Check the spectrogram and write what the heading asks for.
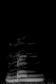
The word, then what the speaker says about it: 闷: Now this one has a second pronunciation called 闷. Now when you say 闷, so that means it's not ventilated and it's stuffy, stifling, and air is closed, called 闷.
